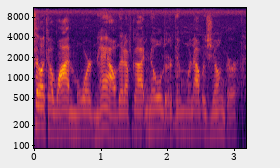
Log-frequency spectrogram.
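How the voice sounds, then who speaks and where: The tone is bright and sharp. The speaker has an American accent. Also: woman. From south Louisiana. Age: 50s. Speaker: flower farmer. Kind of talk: casual vlog update. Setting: outdoors. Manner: fast.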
